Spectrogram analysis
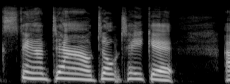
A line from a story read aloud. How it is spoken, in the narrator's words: Benson, of course, screams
